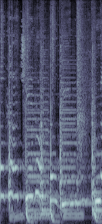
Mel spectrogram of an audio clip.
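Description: A girl singing an upbeat song over a backing track with a steady beat.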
